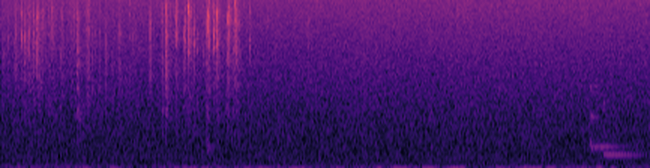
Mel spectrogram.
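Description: Steady hiss and low hum of the recording's background noise, with a quick cluster of light clicks in the first two seconds or so.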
